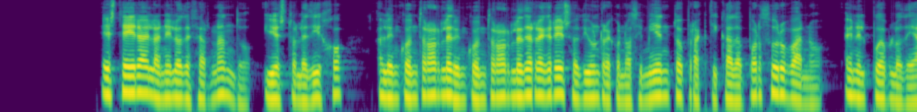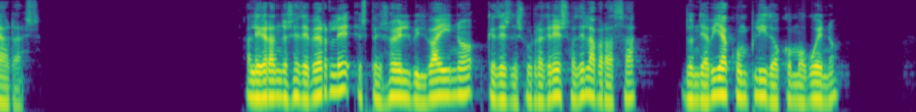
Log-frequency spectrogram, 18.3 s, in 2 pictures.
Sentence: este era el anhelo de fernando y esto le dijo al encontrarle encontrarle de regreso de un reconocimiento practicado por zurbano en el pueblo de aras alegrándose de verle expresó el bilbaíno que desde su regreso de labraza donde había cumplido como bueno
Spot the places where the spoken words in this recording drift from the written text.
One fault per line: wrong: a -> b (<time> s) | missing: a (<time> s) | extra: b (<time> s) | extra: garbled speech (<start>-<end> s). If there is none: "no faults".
no faults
